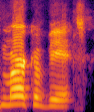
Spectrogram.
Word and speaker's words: Merkovich: I like to call him Mucinex because that's right. The way it looked like when it's spelled right. On paper, but it is Merkovich, and I thought this was another banging episode, man.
